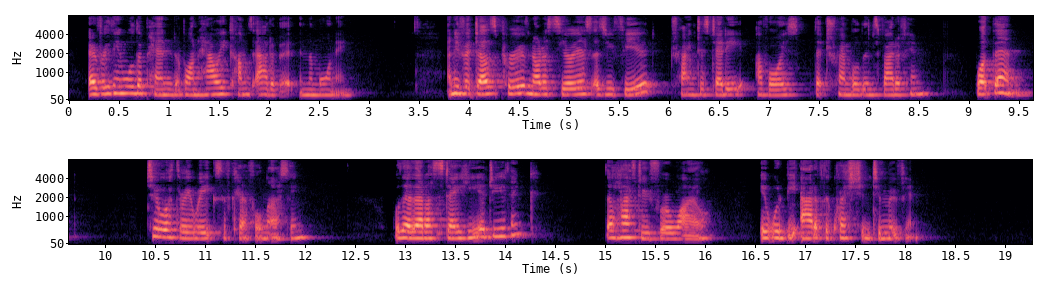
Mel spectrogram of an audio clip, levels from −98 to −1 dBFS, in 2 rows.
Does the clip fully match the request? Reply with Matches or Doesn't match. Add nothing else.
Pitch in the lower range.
Doesn't match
